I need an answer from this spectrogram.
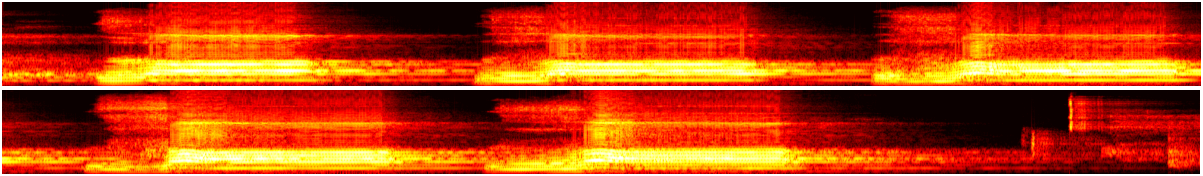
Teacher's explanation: জিহ্বার আগা সামনের উপরের দুই দাঁতের আগার সাথে লাগিয়ে আওয়াজকে মোটা করে একালিপ টেনে পড়তে হবে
